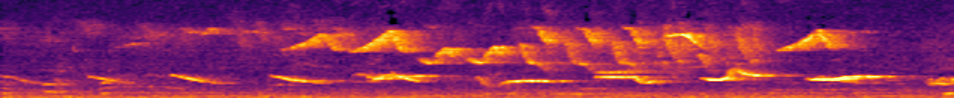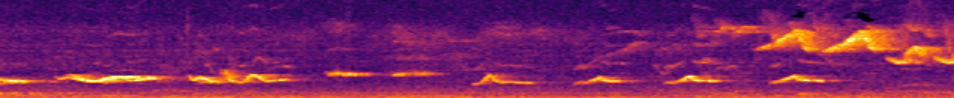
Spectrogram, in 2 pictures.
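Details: Pale-breasted thrush from Brazil in full song: repeated short whistled slurs, some rising sharply, mixed with higher twittering notes in dense bursts, a varied and lively phrase with little pause.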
